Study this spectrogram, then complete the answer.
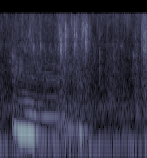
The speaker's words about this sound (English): And now I'm just having a shower, nice and clean.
